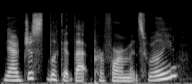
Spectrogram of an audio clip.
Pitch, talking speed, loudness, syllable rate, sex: 210 Hz, 250 wpm, -17 LUFS, 6.4 syllables/s, female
